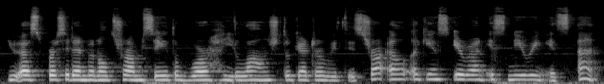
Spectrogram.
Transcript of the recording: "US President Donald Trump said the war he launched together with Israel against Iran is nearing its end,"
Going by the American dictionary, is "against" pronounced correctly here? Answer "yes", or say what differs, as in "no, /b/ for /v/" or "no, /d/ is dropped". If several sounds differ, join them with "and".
yes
